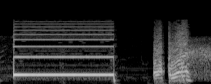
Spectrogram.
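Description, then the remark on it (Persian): One steady electronic phone tone, about a second long, heard as a Radio Azadi program places a call to a mobile phone, followed by a brief pause and then a voice beginning to speak. “خوب حالا بید به یک رقمی موبایل زنگ می زنیم.”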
